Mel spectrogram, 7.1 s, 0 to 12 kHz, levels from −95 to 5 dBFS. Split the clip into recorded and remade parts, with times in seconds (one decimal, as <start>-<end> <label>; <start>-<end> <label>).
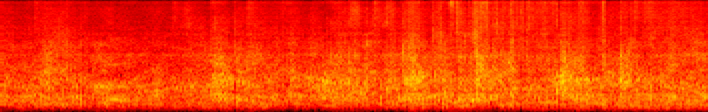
0.0-7.1 remade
